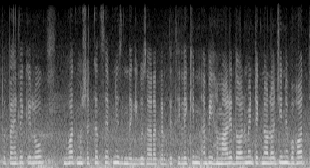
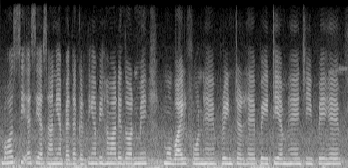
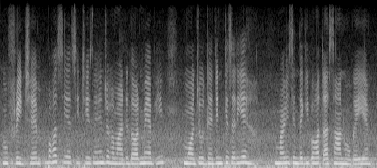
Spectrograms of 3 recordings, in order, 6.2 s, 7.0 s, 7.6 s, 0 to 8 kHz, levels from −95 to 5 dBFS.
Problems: constant background noise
